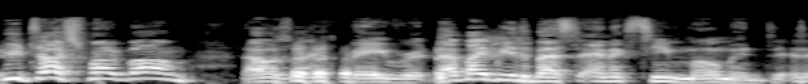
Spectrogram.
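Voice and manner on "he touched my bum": mock wrestler yell, higher pitched. Retelling a favourite moment of Bo Dallas yelling: imitating Bo Dallas yelling. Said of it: "Bo Dallas yelling".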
